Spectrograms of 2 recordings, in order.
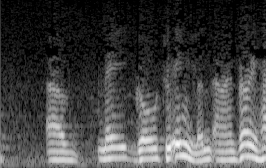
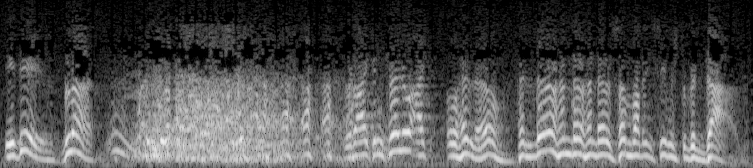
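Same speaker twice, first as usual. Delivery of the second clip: higher, excited British ringside commentary; English boxing commentator; 3 semitones higher than usual. Acted. Comedian sketches an English fight broadcaster, in British accent. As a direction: call the fight like a posh English announcer. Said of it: "thumbnail sketch of an Englishman doing a prize fight".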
